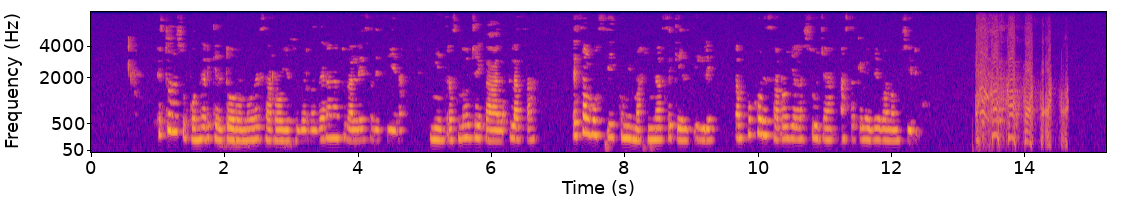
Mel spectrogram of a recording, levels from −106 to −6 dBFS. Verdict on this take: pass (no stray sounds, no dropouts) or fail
fail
